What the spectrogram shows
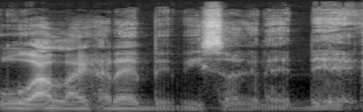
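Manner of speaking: put-on freaky old-head voice. Describing what one side of a split screen shows: freaky old-head voice.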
